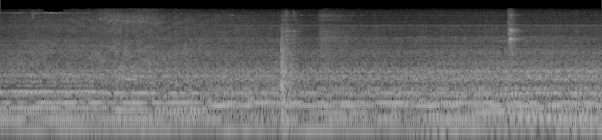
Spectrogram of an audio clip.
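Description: City bus engine running with traffic noise, over soft held tones of ambient music. A short click a little before the middle.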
